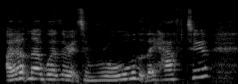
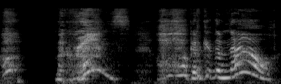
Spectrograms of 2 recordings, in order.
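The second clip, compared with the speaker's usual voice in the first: much higher and louder mum squeal; excited mum; 12 semitones higher, 9 dB louder than usual. Retold or imitated. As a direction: imitate the mum thrilled to find macarons. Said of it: "she was quite excited".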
